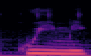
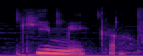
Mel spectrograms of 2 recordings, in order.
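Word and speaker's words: química: Kim Kim is chemistry remember the U without the two dots on top and in between a q or a g and an i or an e is not pronounced so in this case it is not qu it is Kim chemistry Biologia Biologia biology now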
